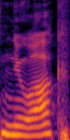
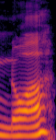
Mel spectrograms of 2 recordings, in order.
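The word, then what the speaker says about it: נוח: And in the Hebrew, it's pronounced, you say as nuach, but it's actually noah.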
